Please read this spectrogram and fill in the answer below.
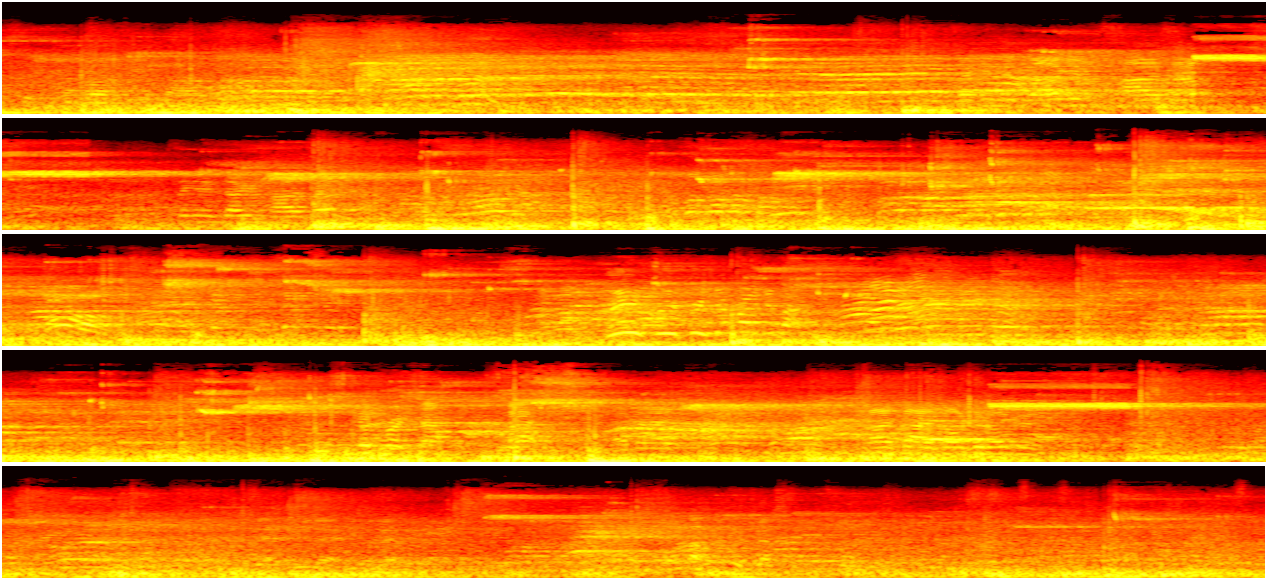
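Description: Indoor volleyball rally in a large echoing sports hall: the ball is struck and bounced, and players' shoes scuff and squeak on the wooden court, with players' voices calling out.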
